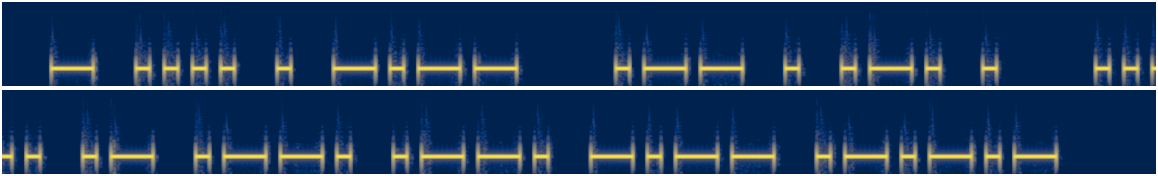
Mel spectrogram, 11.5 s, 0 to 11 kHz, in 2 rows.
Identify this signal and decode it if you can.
Morse code, heard as a keyed tone, about 17 wpm, 700 Hz. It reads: THEY WERE HAPPY.
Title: Sentences from Top 1000 Words - Review Part 1 - 17wpm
